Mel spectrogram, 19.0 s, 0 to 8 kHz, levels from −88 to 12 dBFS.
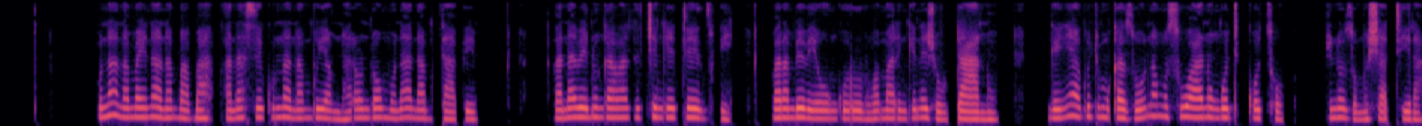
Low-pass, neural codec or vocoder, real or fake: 7.2 kHz; none; real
